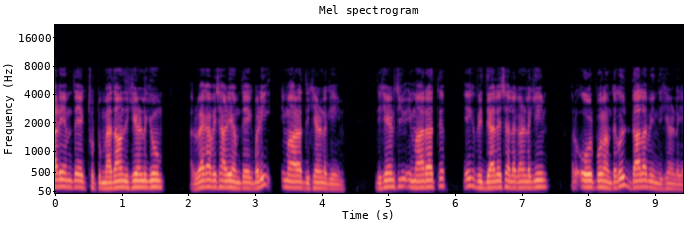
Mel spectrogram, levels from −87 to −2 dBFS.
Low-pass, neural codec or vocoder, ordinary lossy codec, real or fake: none; none; none; real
